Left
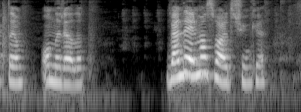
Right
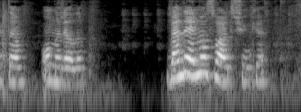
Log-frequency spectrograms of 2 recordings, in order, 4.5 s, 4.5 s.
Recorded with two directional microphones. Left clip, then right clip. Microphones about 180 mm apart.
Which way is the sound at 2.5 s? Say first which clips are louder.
Left 3 dB; 35° left (ahead or behind).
